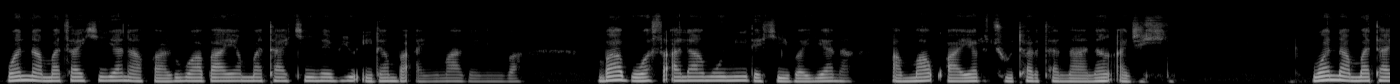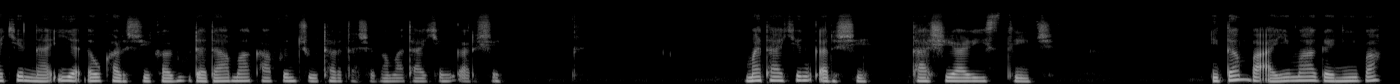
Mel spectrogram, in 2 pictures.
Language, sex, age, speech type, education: Hausa, female, 46-60, spontaneous, tertiary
